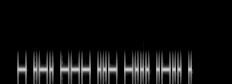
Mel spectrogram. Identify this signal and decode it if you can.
Morse code, heard as a keyed tone, about 44 wpm, 700 Hz. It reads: TROUBLE
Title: Top 1001-1250 Words 45wpm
